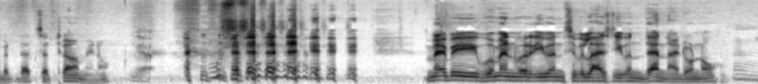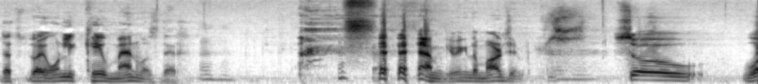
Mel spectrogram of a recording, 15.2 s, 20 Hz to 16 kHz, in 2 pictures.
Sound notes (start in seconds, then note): 1.8 laughter; 10.6 laughs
